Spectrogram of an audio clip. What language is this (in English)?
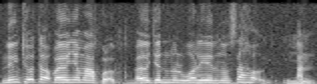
Serer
